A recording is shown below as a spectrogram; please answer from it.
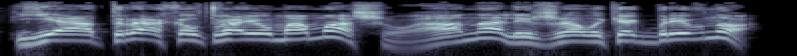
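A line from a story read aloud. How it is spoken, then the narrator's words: Big man, incomprehensible shout. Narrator (Russian): Здоровенный маньяк в желтой футболке прокричал что-то непонятное, но похожее на крик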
